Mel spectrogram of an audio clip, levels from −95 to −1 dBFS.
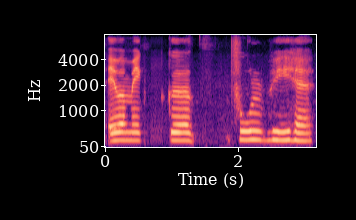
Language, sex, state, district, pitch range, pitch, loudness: Hindi, female, Jharkhand, Deoghar, 205-225 Hz, 215 Hz, -15 LUFS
